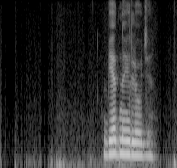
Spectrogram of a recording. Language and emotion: Russian, neutral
